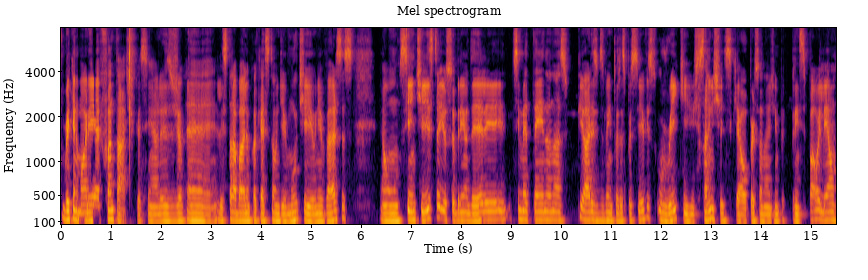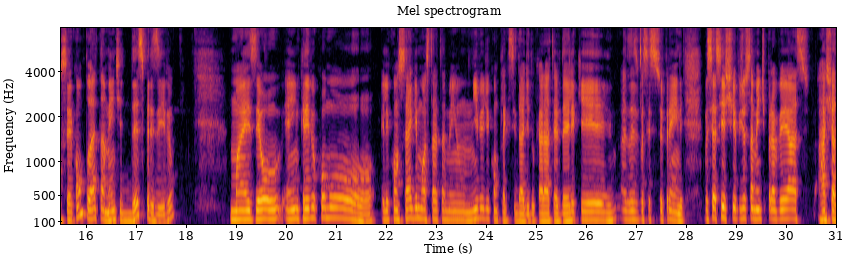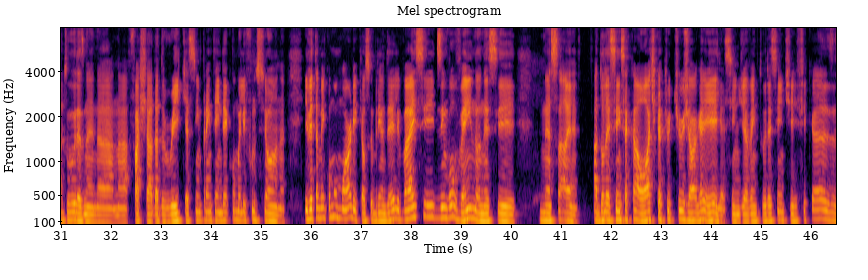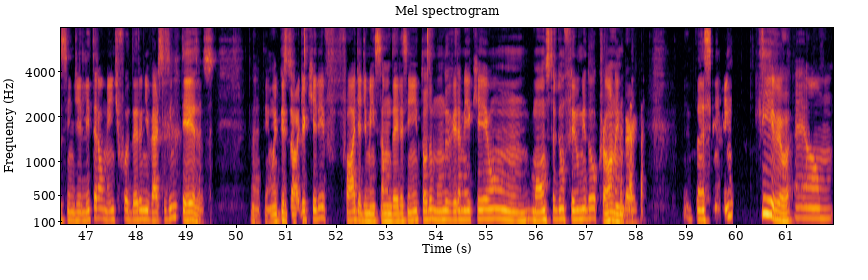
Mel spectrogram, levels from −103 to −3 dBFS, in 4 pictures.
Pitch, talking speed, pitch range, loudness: 125 Hz, 140 wpm, 115-140 Hz, -25 LUFS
